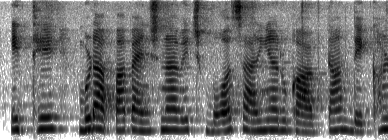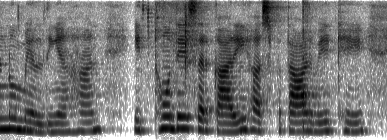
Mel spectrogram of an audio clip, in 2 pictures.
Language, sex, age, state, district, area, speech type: Punjabi, female, 18-30, Punjab, Rupnagar, urban, spontaneous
